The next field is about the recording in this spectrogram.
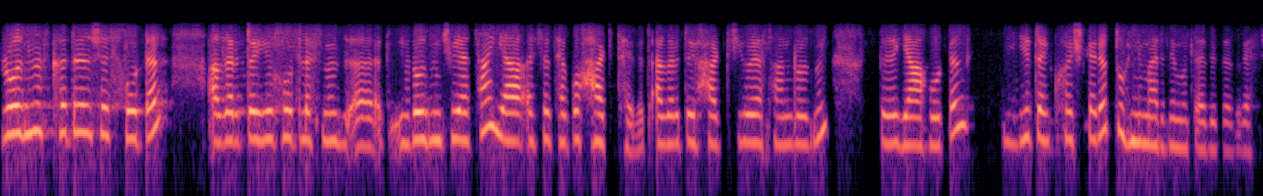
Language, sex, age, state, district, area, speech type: Kashmiri, male, 18-30, Jammu and Kashmir, Srinagar, urban, conversation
